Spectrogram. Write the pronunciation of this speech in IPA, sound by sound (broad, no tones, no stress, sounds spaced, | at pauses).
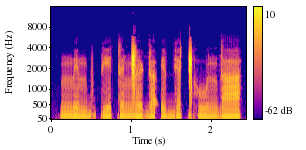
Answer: ŋ͡m e m b u pʲ e t ɘ ŋ͡ǁ ɘ ɖ ɐ ʔ e bʲ a ǁʰ u n d a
